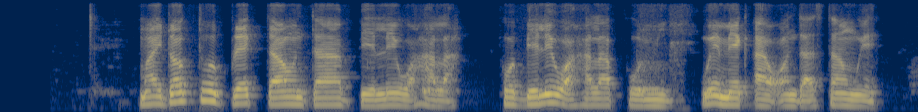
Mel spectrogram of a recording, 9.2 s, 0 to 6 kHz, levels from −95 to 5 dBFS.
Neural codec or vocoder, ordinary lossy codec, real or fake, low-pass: none; none; real; 5.4 kHz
